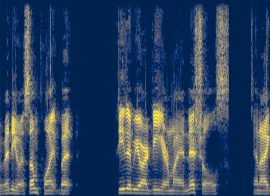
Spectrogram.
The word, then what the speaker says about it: DWRD: And I was like, I always just say DWRD because it's my initials, but I've heard dwaret. You know, there's a guy the other day in Arkansas. He's like, I it reads dwarf net to me, you know,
